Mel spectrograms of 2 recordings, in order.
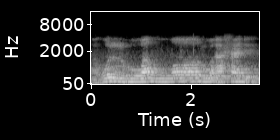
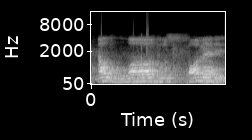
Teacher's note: Di lafzul jalalah Allah itu lamnya itu tafkhim, tebal.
